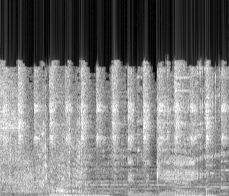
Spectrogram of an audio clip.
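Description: Hip-hop music with deep, heavy bass notes, and a short, rough burst of noise about half a second in.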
